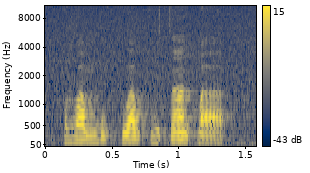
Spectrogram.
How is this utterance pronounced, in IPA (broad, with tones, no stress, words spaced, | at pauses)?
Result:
va˧mu˧kʷaː˦kʷɨ˨ tã˦˨k͡pa˨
